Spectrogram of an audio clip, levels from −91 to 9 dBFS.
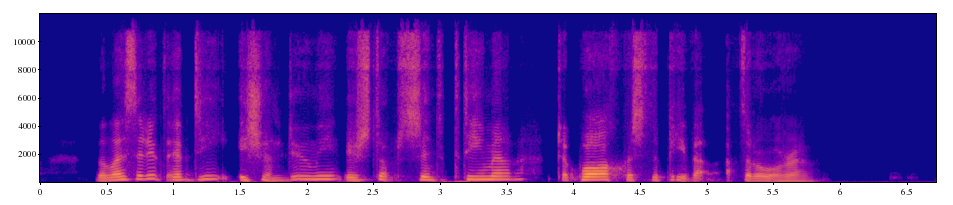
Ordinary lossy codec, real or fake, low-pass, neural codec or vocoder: Opus, 32 kbps; fake; 10.8 kHz; codec, 16 kHz in and 24 kHz out, 0.4 kbps, LongCat-Audio-Codec, four codebook decoder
